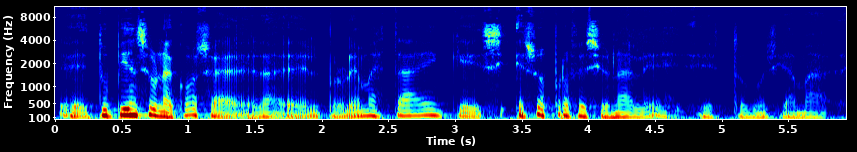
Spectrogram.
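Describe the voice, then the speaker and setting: An older male doctor, interviewed on radio, speaking in a halting way with many restarts and fillers. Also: medium pitch, dark tone. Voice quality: gravelly, husky. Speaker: doctor and health advocacy guest. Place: radio studio.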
